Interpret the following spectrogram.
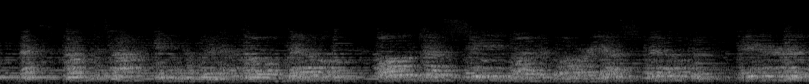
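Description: A group of ukuleles strummed together while the players sing along in chorus.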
